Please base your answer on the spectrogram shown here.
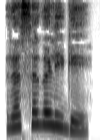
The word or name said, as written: ರಸಘಳಿಗೆ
